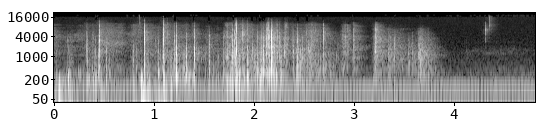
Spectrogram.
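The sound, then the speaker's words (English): A bag of crisps is crinkled in many sharp, irregular crackles and rustles that cluster most densely in the middle and then thin out toward the end. “This is some subpar chip bags content. Oh, sorry, crisps bag. I've got me a bag of crisps.”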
